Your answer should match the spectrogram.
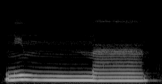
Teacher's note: Nun hərfini burnumuzda tələffüz edərək bir əlif miqdarı uzadırıq. Mim hərfini isə şəddə verərək oxuyuruq. Mimmə. Mim hərfində həmçinin hərfi məd var. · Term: idğamı məal qunnə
